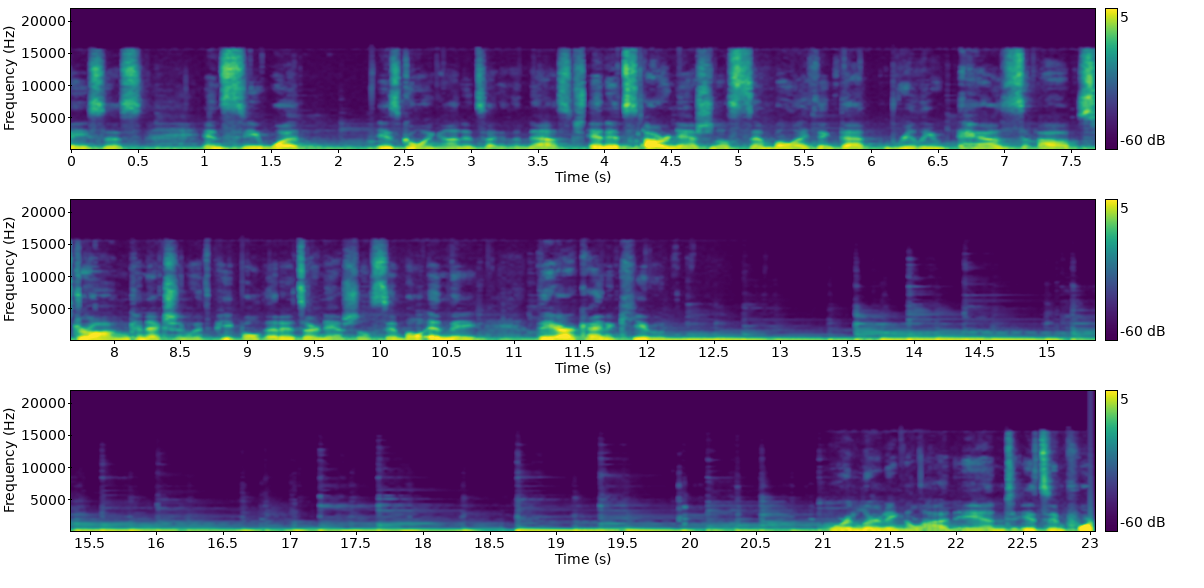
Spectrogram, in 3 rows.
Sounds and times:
Speech: 0.0s - 12.2s, 21.1s - 23.0s
Music: 0.0s - 23.0s.

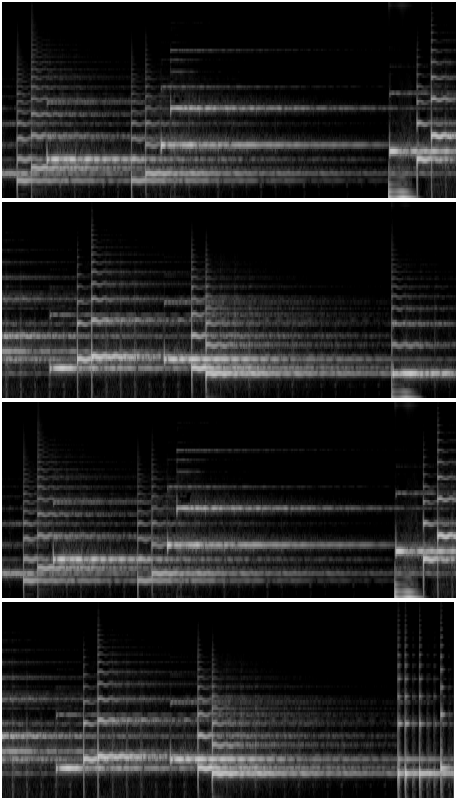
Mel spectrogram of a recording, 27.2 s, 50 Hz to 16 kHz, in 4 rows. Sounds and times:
Music: 0.0s - 27.2s.

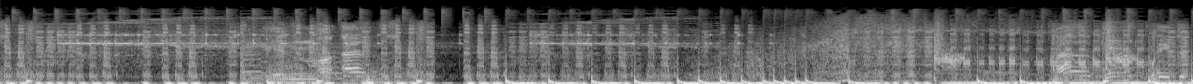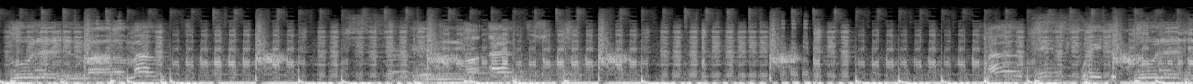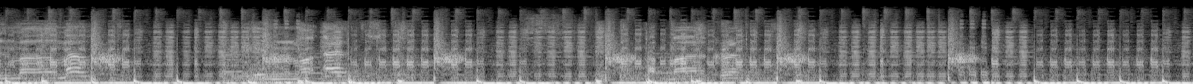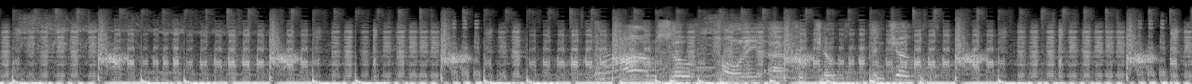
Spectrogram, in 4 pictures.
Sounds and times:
Dubstep: 0.0s - 47.7s.

